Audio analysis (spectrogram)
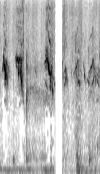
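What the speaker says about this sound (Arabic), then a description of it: "ودول بقى الفراخ الهندي" Young Indian chickens, about two months old, cluck and peep in short bright bursts, several calls overlapping in a quick uneven rhythm close to the microphone.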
